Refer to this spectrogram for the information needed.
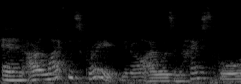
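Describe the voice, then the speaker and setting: A woman with a fairly low voice talks at a fairly quick pace with very wide pitch swings, amid noticeable background noise and audible room echo. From South Korea (Seoul). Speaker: immigration lawyer. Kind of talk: podcast interview.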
